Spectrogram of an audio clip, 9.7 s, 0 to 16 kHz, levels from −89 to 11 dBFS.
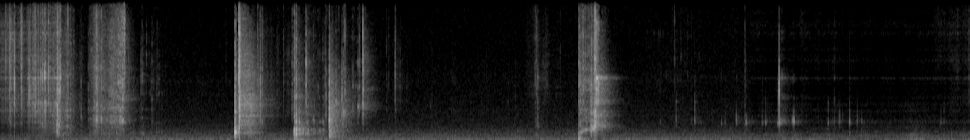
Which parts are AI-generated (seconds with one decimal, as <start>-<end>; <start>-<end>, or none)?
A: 0.0-0.6; 7.5-9.7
